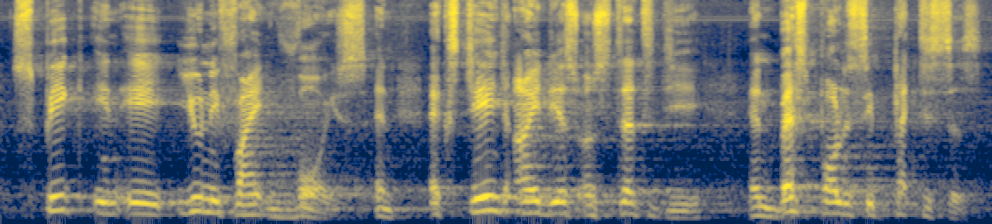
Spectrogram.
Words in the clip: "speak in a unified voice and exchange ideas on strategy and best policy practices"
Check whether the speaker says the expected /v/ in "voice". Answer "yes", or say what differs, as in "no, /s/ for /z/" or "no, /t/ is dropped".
yes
